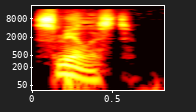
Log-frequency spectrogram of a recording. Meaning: boldness, courage; audacity
- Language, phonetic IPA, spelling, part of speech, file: Russian, [ˈsmʲeɫəsʲtʲ], смелость, noun, Ru-смелость.ogg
